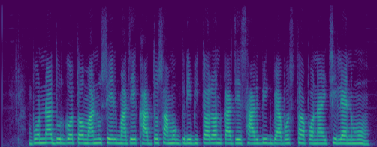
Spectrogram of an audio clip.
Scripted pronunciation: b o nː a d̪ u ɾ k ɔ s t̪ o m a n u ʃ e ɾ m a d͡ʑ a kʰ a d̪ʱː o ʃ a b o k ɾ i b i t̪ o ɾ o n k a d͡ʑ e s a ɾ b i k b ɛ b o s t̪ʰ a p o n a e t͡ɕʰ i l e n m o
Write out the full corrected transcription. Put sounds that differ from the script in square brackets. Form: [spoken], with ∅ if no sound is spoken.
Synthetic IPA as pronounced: b o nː a d̪ u ɾ [ɡ] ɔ [∅] t̪ o m a n u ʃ e ɾ m a d͡ʑ [e] kʰ a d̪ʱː o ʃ a [m] o [ɡ] ɾ i b i t̪ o ɾ o n k a d͡ʑ e [ʃ] a ɾ b i k b ɛ b o s t̪ʰ a p o n a e t͡ɕʰ i l e n m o

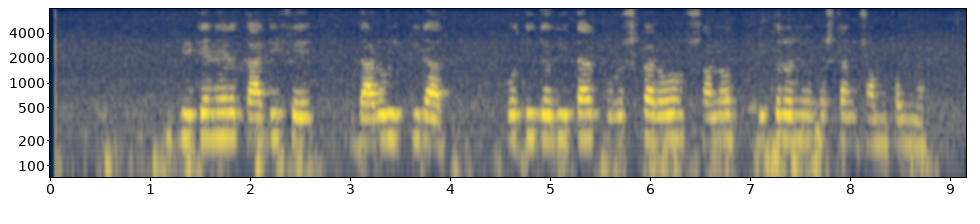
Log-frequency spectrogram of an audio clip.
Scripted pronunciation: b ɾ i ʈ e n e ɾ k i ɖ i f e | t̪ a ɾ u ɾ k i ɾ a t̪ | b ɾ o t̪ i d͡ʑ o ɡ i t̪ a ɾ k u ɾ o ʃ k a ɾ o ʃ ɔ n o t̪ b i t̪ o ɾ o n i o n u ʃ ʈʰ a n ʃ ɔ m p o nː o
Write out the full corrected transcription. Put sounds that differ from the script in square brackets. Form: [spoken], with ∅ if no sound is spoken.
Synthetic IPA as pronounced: b ɾ i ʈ e n e ɾ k [a] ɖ i f e | [d̪] a ɾ u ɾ k i ɾ a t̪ | [p] ɾ o t̪ i d͡ʑ o ɡ i t̪ a ɾ [p] u ɾ o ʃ k a ɾ o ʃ ɔ n o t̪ b i t̪ o ɾ o n i o n u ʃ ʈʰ a n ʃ ɔ m p o nː o

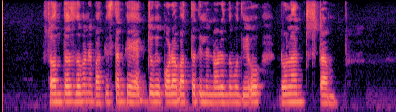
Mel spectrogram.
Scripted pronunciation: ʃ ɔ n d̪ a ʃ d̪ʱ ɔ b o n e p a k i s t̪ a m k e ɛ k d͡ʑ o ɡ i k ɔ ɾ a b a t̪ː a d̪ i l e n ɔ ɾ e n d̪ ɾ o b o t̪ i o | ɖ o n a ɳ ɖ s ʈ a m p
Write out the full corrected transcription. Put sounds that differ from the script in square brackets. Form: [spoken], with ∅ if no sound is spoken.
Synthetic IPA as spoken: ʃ ɔ n [t̪] a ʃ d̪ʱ ɔ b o n e p a k i s t̪ a [n] k e ɛ k d͡ʑ o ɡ [e] k ɔ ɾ a b a t̪ː a d̪ i l e [nː] ɔ ɾ e n d̪ ɾ o [m] o [d̪] i o | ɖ o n a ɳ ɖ s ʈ a m p

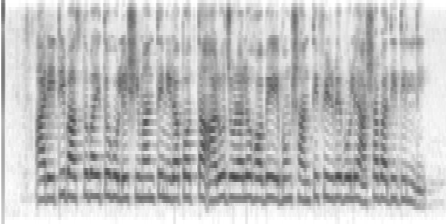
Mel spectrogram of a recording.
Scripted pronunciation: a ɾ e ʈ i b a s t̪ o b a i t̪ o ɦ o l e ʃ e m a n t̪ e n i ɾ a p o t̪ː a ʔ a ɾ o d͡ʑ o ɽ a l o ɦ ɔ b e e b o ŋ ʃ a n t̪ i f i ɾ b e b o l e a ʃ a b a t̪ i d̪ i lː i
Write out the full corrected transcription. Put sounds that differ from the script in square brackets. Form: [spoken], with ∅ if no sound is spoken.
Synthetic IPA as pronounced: a ɾ e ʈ i b a s t̪ o b a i t̪ o ɦ o l e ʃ [i] m a n t̪ e n i ɾ a p o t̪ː a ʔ a ɾ o d͡ʑ o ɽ a l o ɦ ɔ b e e b o ŋ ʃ a n t̪ i f i ɾ b e b o l e a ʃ a b a [d̪] i d̪ i lː i

